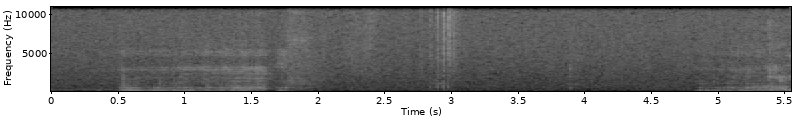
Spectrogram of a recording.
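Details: Snoring in a springer spaniel dog: two rough, rumbling snores separated by a quiet pause in a small room.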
